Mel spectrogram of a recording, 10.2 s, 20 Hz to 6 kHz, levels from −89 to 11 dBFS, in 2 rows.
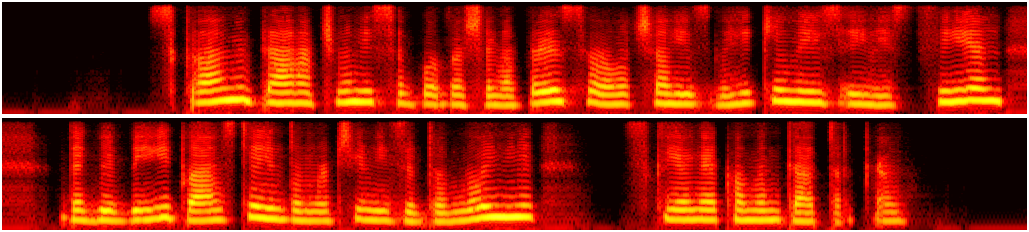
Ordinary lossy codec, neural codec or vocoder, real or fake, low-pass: none; codec, 16 kHz, 0.5 kbps, FreqCodec, smaller model; fake; 5.4 kHz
